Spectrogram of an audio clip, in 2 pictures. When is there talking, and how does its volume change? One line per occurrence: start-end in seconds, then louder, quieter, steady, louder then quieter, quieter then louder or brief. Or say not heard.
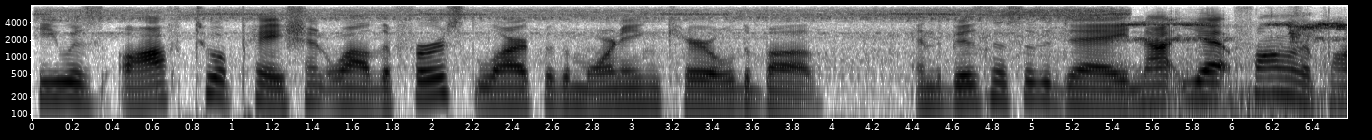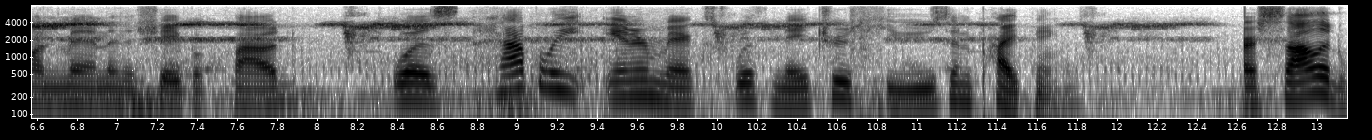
0.0-11.8 steady
12.6-13.1 brief.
